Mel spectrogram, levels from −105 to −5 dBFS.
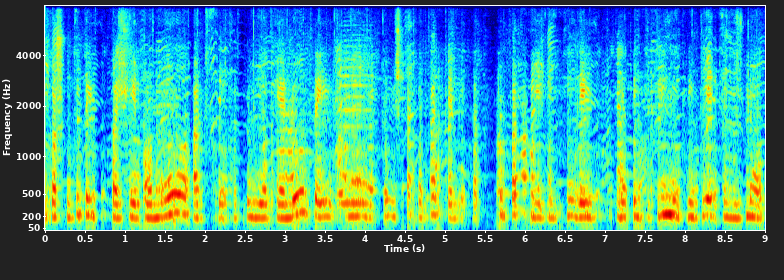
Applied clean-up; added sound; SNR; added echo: neural mask model RNNoise.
